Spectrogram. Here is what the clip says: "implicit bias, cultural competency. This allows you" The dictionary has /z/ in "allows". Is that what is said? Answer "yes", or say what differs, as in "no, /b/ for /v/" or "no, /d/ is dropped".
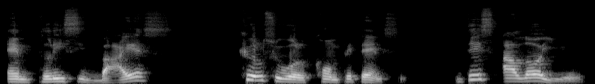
no, /z/ is dropped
